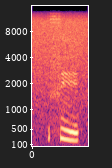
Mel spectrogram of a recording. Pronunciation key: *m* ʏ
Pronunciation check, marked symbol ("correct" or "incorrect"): incorrect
